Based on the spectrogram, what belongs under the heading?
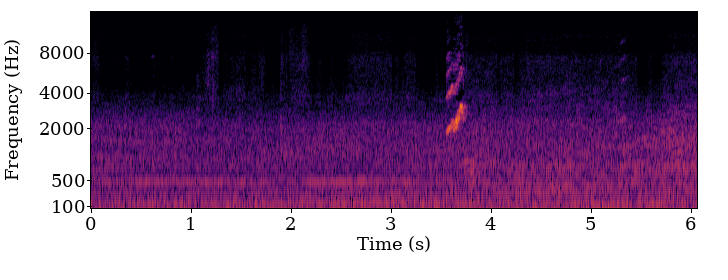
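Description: A single short cage-bird chirp sweeping quickly upward, about three and a half seconds in, over a steady low rumble of background noise.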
